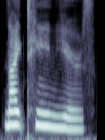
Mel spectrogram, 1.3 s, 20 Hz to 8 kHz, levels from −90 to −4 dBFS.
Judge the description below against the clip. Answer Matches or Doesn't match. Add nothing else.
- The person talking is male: Doesn't match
